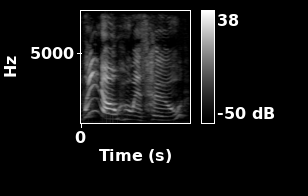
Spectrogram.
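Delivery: loud, high proud chant; haughty crowd shout. A narrator's reading. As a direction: shout it with snoots in the air. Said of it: "they let out a shout".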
